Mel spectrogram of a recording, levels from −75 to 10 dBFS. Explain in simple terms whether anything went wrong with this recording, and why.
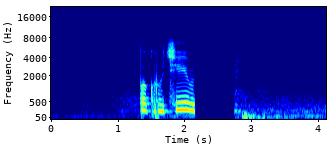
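The player most likely ran short of incoming audio data, or the part of the software feeding the sound out was held up, which is a playback stall. You can hear it as a sudden gap in the speech: at 2.15 seconds the sound cuts out completely and stays silent for about 0.59 seconds, until 2.76 seconds. Then the speech carries on again, as if someone briefly pressed pause in mid-speech.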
